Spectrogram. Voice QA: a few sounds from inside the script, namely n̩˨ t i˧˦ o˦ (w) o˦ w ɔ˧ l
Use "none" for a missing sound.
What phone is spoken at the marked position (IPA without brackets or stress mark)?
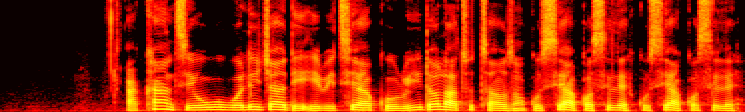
w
